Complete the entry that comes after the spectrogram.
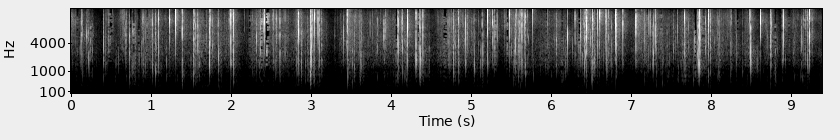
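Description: A medium clear and red printed plastic bag full of dried green lentils is held in both hands and squeezed and crinkled with the fingertips and short nails. Dense, bright crackling and rustling comes in rapid, overlapping bursts, with the lentils shifting and crunching inside. A faint steady low tone sits underneath throughout.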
